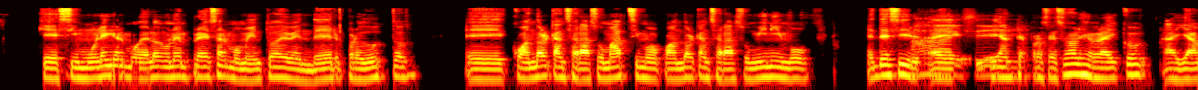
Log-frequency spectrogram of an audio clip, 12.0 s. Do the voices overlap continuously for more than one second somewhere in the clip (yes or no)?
yes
